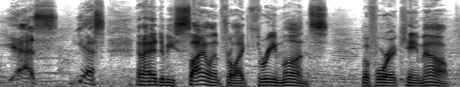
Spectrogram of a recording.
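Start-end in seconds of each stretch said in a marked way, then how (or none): 0.1-1.1 inner cheer. Retold or imitated. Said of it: "inside I'm going".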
